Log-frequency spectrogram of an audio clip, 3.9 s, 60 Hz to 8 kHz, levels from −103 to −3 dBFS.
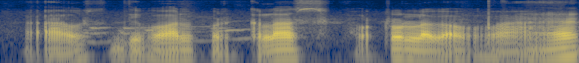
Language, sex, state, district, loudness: Maithili, male, Bihar, Supaul, -25 LUFS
